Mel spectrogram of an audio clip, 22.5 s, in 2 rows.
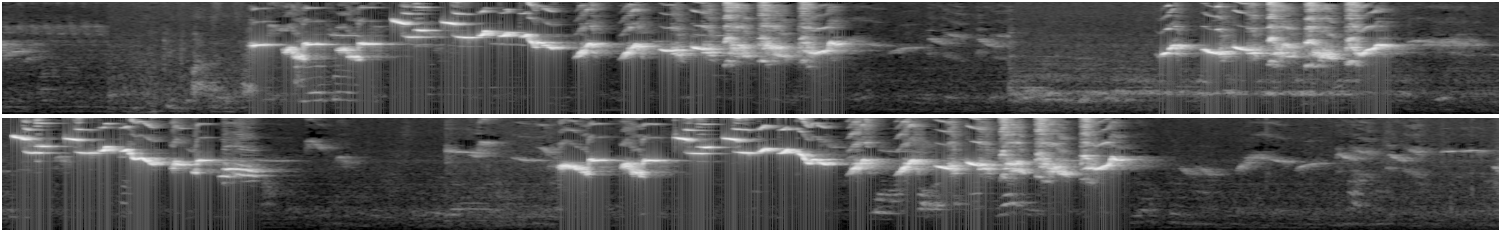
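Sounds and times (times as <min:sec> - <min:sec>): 
black-breasted Oriental magpie-robin song: 0:01.8 - 0:07.2, 0:08.7 - 0:13.3, 0:14.7 - 0:19.8, 0:20.6 - 0:22.4.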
